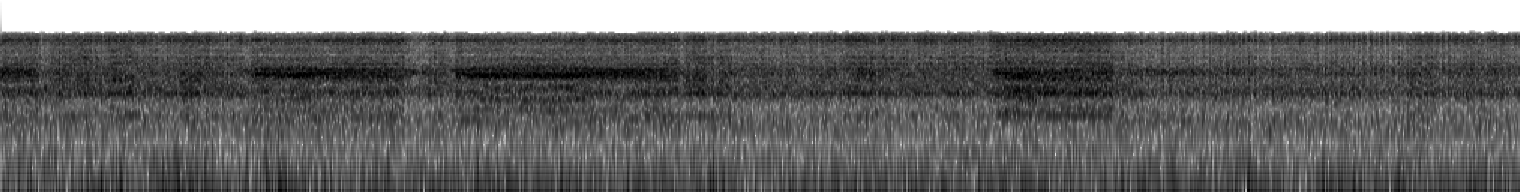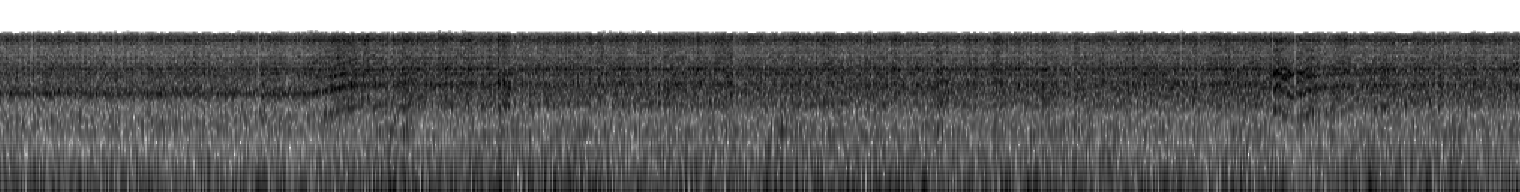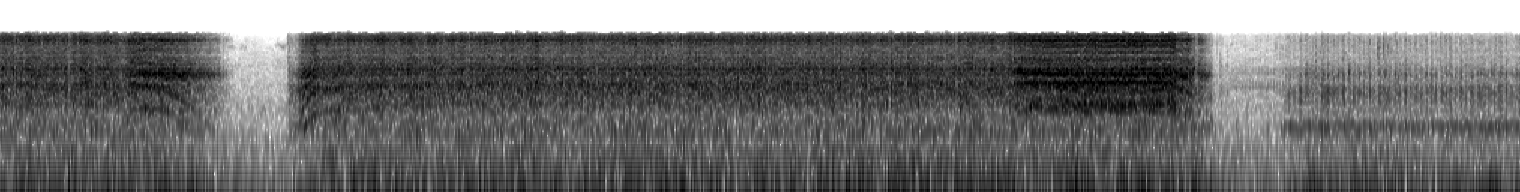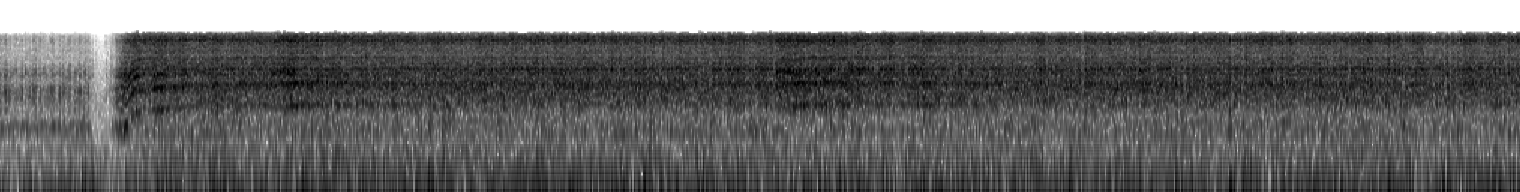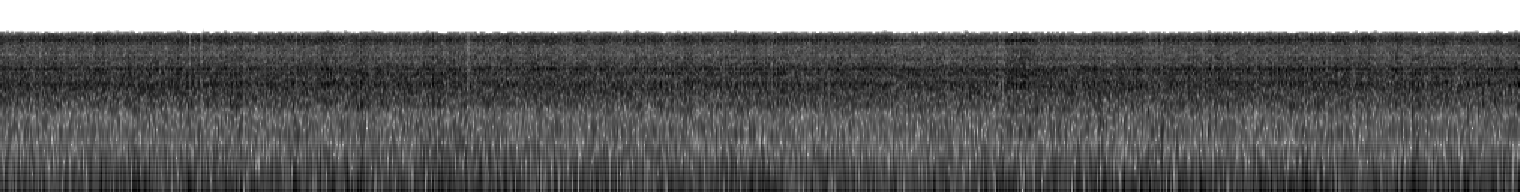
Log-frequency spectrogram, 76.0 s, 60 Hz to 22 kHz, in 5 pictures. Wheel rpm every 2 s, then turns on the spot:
160, 160, 160, 160, 160, 160, 160, 160, 160, 180, 230, 230, 240, 240, 200, 230, 100, 190, 230, 240, 220, 100, 20, 40, 220, 230, 230, 230, 230, 230, 230, 230, 240, 230, 230, 230, 230, 230.
42-46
